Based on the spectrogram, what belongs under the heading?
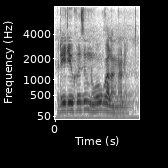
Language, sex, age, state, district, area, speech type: Bodo, male, 45-60, Assam, Baksa, urban, spontaneous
